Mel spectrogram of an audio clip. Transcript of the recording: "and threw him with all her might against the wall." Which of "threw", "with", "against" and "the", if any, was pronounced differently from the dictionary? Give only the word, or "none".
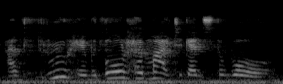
none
